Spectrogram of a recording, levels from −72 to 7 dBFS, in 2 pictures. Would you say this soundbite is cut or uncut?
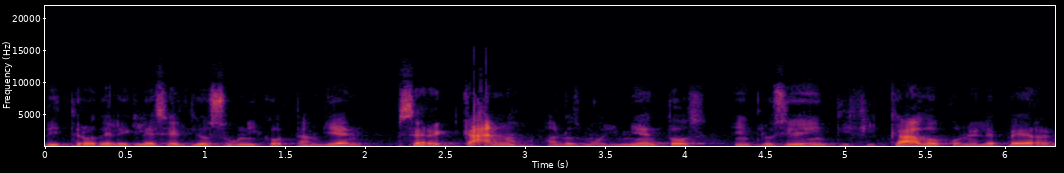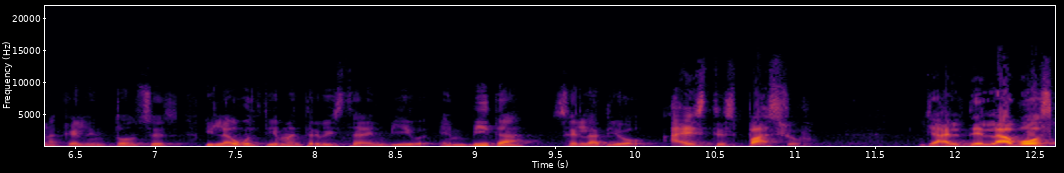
cut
